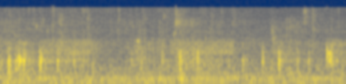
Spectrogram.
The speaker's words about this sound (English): I've got some, these sausages are cooking pretty fast.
